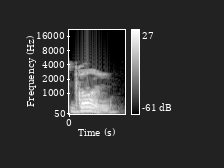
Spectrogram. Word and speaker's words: Ghosn: Is that how you say his name? – It's Ghosn.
